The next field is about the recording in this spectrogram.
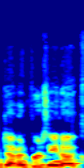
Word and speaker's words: Devin Fruzyna: I'm Devin Fruzina. Clearly, Joey, you said it right.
